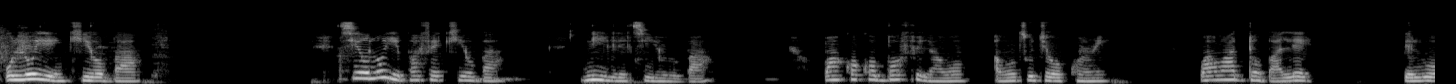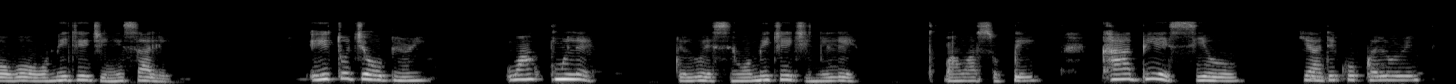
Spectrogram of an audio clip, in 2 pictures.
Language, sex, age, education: Yoruba, female, 15-29, primary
